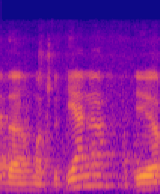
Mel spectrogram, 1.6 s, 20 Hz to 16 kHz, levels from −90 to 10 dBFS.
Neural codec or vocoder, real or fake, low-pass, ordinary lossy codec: none; real; 10.8 kHz; AAC, 96 kbps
